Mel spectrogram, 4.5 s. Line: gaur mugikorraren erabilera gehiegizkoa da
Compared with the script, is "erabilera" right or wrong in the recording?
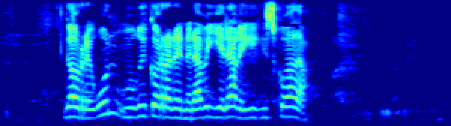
right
